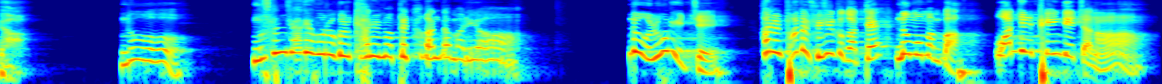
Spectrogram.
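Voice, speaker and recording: A male preacher voicing a scornful male devil who taunts a sinner with quick, jeering questions. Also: very high-pitched, very animated, creaky, pitched above the performer's own voice, heavily acted. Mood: taunting. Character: sneering male devil tempter, mocking and scornful.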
